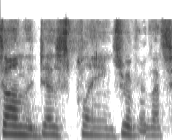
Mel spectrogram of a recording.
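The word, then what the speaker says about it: Des Plaines: up in Italian style and it's on the Dez Plains River. That's how it's pronounced Dez Plains.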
